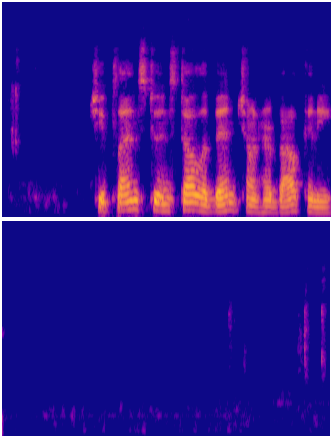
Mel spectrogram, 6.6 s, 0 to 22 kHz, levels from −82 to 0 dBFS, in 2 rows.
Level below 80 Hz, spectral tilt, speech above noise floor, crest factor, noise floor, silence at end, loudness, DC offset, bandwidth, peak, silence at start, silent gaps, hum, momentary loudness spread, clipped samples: -70 dBFS; -5 dB/octave; 56 dB; 20 dB; -76 dBFS; 3.3 s; -21 LUFS; under 0.1%; 10 kHz; -4 dBFS; 0.9 s; none; none; 8 LU; under 0.1%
